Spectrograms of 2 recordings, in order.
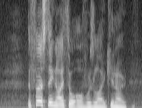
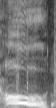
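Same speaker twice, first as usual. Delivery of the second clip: loud, high, drawn-out gasp of offence; hammed-up scandalized cry; offended shriek; 14 semitones higher, 10 dB louder than usual. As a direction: howl "oh" in mock outrage. Vending machine reacts to insult.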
